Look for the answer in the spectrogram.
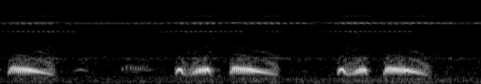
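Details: A spotted dove, after a heavy downpour on a banana trunk, gives a long falling coo then two full phrases of two short coos and a longer descending note, closely spaced, over a faint high continuous hum.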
